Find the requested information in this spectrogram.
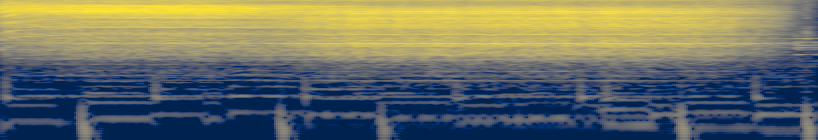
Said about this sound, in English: Okay, I decided to drill it right here.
